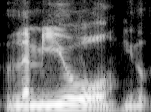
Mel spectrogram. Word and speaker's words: Lemuel: Lemuel, like Samuel, except Lemuel.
